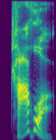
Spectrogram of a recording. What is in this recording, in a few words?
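"查获", Mandarin Chinese; HSK; HSK6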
